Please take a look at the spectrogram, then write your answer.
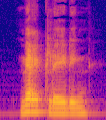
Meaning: brand clothing
- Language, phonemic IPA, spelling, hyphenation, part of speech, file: Dutch, /ˈmɛrˌkleː.dɪŋ/, merkkleding, merk‧kle‧ding, noun, Nl-merkkleding.ogg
